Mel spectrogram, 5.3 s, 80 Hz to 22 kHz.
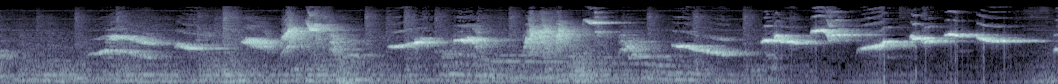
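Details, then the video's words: Eurasian blackcap in autumn song on the morning of 1 October 2017, starting softly then building into loud scratchy chatter followed by a run of clear, downslurred whistled notes. "Осеннее пение славки-черноголовки (Sylvia atricapilla)"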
